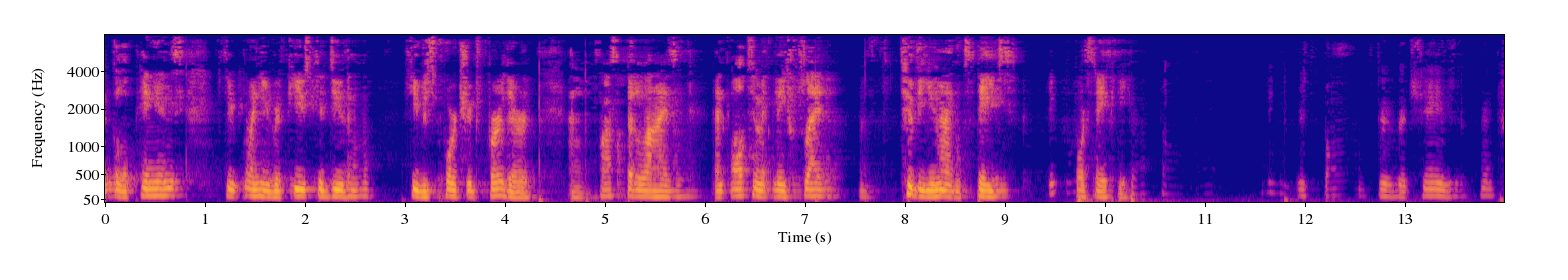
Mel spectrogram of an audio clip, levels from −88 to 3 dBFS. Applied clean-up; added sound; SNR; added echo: neural mask model DeepFilterNet 3.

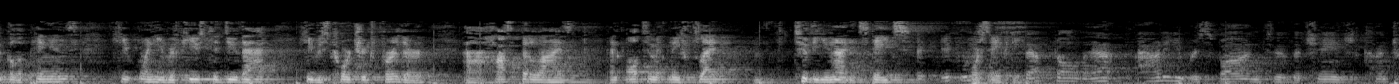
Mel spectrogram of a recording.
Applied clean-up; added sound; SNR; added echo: none; Hands; 16 dB; reverberation time 2.7 s.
